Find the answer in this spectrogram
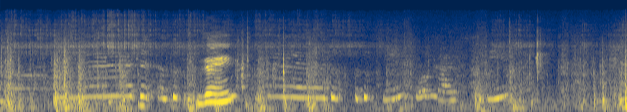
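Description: Young children's voices babbling and calling out without clear words, with a long drawn-out vocal sound early on and a sharp high squeal about two seconds in.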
